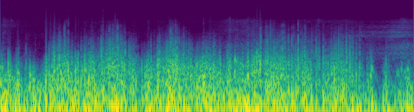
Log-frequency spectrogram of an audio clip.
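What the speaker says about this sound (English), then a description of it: "So I don't imagine much of this will be heard in the wind, but it's on the wind." Steady outdoor wind buffets the microphone, a loud, continuous low rumble with gusty surges throughout and no voices.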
